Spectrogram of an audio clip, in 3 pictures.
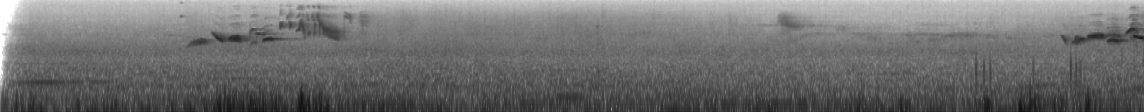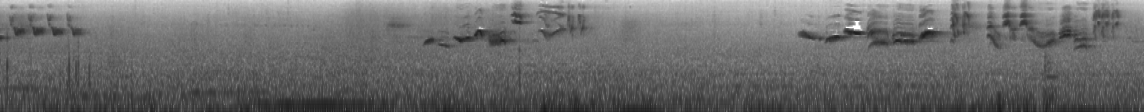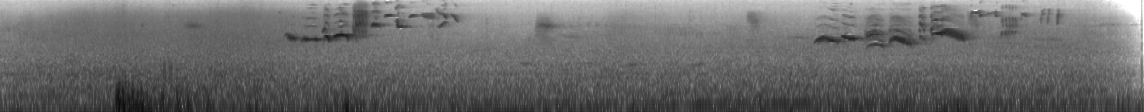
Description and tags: Binaural recording of bird song in an English garden. Homemade Panasonic mic to minidisc.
